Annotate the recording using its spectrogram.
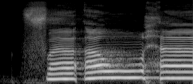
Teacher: A au ada harfulin karena ada wau sukun sebelumnya fathah. Cara bacanya dilembutkan atau dilunakkan.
